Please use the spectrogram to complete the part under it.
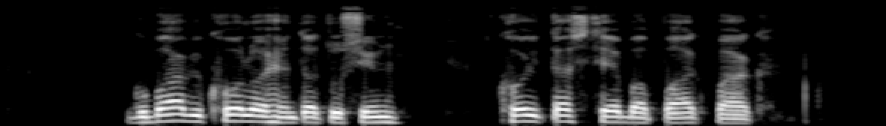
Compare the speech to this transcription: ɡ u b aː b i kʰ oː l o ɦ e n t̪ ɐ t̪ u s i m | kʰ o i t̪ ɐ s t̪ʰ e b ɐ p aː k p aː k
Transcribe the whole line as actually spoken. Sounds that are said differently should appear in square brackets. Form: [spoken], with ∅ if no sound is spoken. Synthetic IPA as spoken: ɡ u b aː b i kʰ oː l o ɦ e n t̪ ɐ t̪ u s i m | kʰ o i t̪ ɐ s t̪ʰ e b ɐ p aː k p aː k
